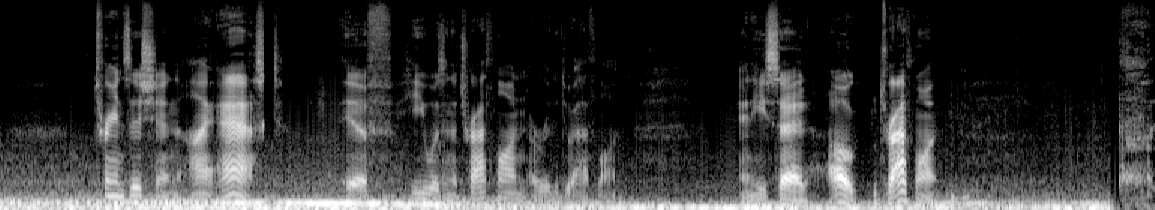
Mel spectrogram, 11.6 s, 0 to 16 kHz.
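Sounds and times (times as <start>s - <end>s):
low steady rumble: 0.0s - 11.4s
speech: 1.0s - 6.3s, 7.4s - 9.8s
single sharp cough: 11.2s - 11.5s.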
